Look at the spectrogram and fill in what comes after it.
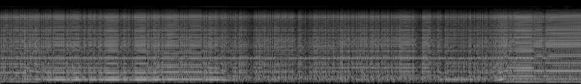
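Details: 555-timer Atari Punk Console on 9 V through PC speakers: stepped square-wave tones shift with the knobs over a gritty buzz and hum. Builder suspects a biasing-resistor issue and picked-up interference.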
